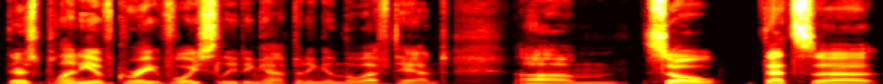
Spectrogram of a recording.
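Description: A man co-hosting a podcast in a casual style, talking haltingly and repeating words as he forms his thoughts. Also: deep voice, clear, resonant tone, dry recording, clean studio sound. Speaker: podcast co-host, music arranger.

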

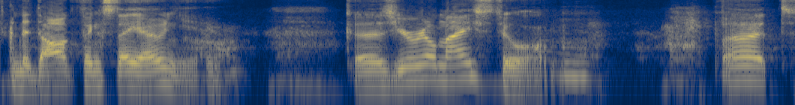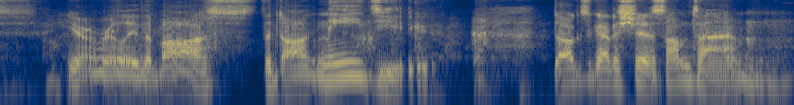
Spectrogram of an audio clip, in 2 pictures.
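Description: A hoarse young man hosting a casual solo podcast outdoors, rambling and cursing with spiritual asides, recorded on a portable mic rather than in a studio. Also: a little high, expressive, slow pace, pauses often, a bit bright, a little hiss or hum, rough recording. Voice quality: rough, gravelly voice. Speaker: podcast host. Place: outdoors on a walk with dogs. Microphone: portable, not studio quality. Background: dogs playing.

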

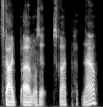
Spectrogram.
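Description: A young man, co-hosting a casual podcast, rambling with many fillers and restarts, his throat croaky from singing. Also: deep voice, measured pace, sharp tone, no room sound, studio quality. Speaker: podcast co-host.

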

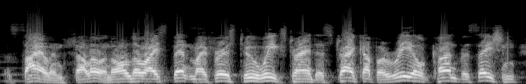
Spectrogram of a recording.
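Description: An actor in an old radio drama playing a lighthouse keeper who tells an eerie sea tale with intense, savored phrasing. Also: male voice, medium pitch, moderate pace, natural voice. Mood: wry reminiscence. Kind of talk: old-time radio drama first-person narration. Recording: muffled old radio recording with music. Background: dramatic music.

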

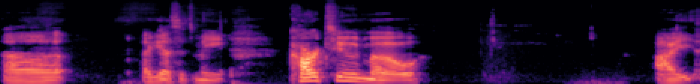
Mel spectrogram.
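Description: A man's voice: on the low side, a bit bright. A man in casual chat with friends about their tabletop game, joking and rambling with lots of laughter. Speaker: podcast cast member.

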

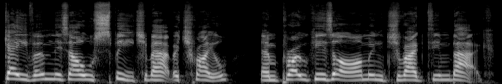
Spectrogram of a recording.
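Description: A narrator voicing Kettle, a rough, cheeky male guard who talks in brash slang. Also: high-pitched, steady tone, unhurried, a bit bright, no echo, clean studio sound, voice pushed up.

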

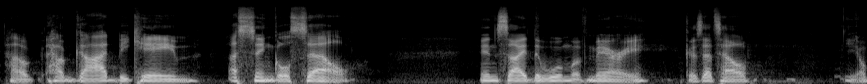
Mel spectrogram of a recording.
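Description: Raspy, fry-heavy male co-host, slightly higher-pitched, thoughtful, casual discussion. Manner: thoughtful, searching for words with frequent restarts. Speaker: podcast co-host.

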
